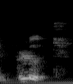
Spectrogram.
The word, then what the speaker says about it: blut: Pisze się blut. Czyta się blut.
